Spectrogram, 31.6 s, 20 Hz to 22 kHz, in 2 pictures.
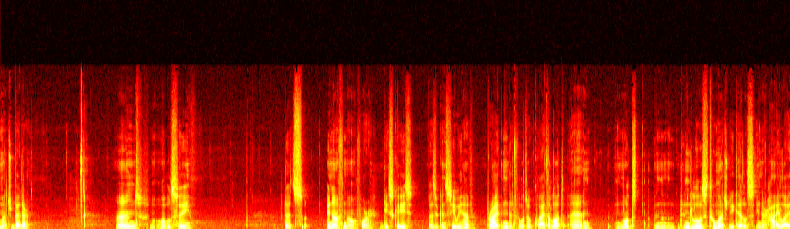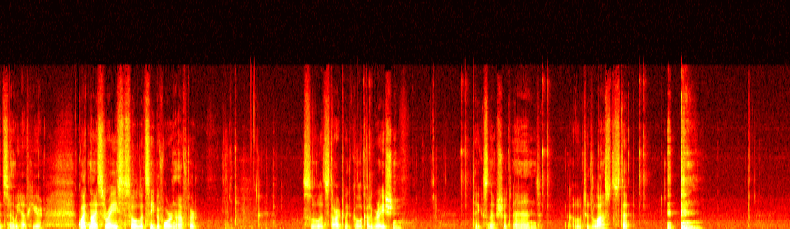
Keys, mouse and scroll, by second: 20.4 ctrl+shift+l, 23.0 click, 25.0 click, 26.6 click, 28.6 click.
